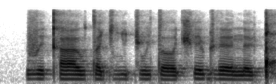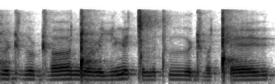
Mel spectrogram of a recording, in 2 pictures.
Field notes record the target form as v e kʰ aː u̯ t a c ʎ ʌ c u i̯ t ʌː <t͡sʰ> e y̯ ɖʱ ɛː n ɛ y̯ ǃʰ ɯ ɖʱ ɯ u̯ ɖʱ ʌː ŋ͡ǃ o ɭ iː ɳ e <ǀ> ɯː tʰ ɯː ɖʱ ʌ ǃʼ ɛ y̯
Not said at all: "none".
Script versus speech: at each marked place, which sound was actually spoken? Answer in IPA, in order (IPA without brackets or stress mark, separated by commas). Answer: t͡ʃʰ, ǀ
